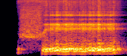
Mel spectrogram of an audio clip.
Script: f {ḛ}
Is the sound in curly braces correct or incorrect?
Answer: correct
